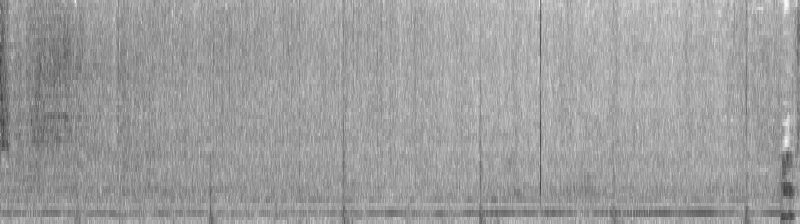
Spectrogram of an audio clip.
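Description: Outdoor civil-defense tornado sirens wailing for a tornado warning: a steady held tone with a second siren's pitch slowly falling and rising beneath it, heard from inside a car. Soft regular knocks come about every second and a half.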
